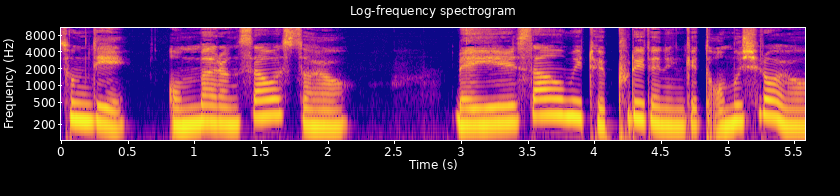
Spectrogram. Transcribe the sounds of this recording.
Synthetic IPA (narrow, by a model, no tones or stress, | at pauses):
sʰoŋdi | ʌmːaɾaŋs͈awʌs͈ʌjo | me̞iɭs͈aumitwe̞pʰuɾidwe̞nɯnɡe̞nʌ̰muɕʰiɾʌjo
